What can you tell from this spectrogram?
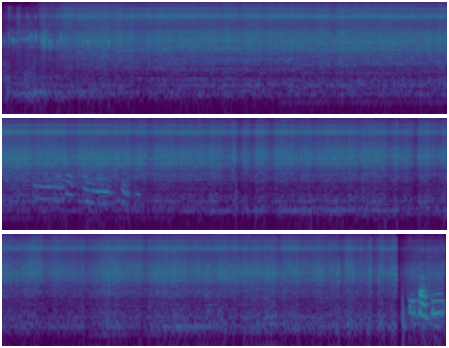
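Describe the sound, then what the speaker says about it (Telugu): Baby onion curry in tomato puree with green chilies fries and bubbles at a rolling boil, producing a loud, steady hissing sizzle throughout, with faint bubbling and a brief stir near the end. "ఇలా రోలింగ్ బాయిల్ అవుతుంది కదా ఇలాగా ఫ్రై అవుతూ బాయిల్ అవ్వాలి"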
